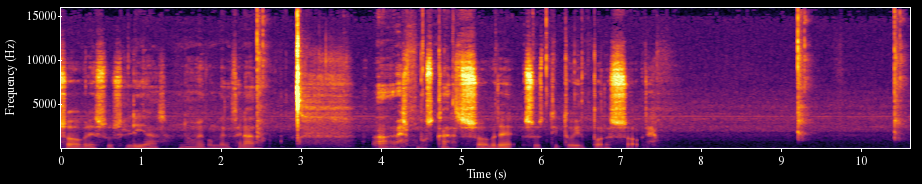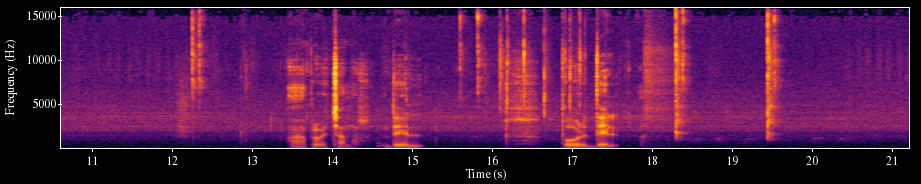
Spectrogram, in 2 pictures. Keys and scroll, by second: 1.1 super+Tab, 3.5 super+f, 4.3-7.2 typing, 5.6 Tab, 16.0-17.8 typing.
